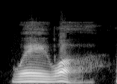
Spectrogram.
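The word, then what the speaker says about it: X̱wi7x̱wa: On Wednesday, I attended the event at UBC's Longhouse next to the XI7XIWA Library, or the Native Library, which is pronounced Wei-Wa, I believe, here at UBC on West Mall.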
